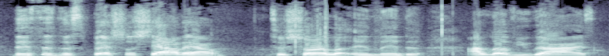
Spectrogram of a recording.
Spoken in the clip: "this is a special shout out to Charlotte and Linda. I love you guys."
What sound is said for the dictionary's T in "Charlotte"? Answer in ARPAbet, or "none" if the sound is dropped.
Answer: T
